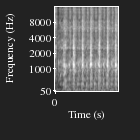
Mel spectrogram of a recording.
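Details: 1998 Yamaha golf cart engine after a rollover, with crankcase oil in the carburetor bowl: sharp, evenly spaced thin and uneven puffs about six a second as it fires for a few cycles while oil-flooded.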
